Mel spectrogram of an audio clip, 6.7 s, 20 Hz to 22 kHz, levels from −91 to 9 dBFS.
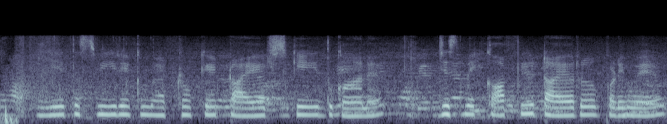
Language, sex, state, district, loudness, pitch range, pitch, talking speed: Hindi, female, Punjab, Kapurthala, -18 LUFS, 215-245 Hz, 235 Hz, 135 wpm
